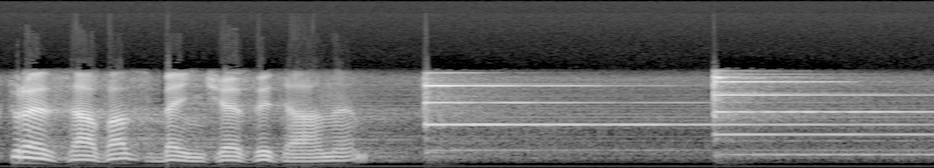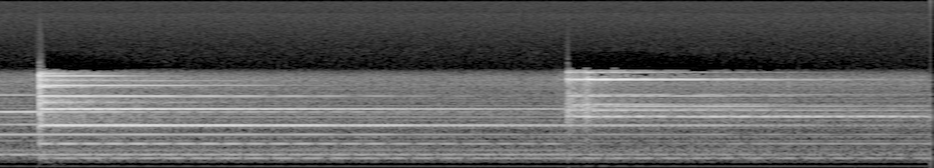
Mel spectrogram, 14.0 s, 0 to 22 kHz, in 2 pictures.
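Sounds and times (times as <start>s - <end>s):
altar chime ringing: 3.2s - 14.0s.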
